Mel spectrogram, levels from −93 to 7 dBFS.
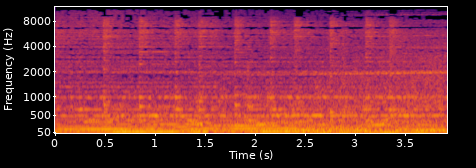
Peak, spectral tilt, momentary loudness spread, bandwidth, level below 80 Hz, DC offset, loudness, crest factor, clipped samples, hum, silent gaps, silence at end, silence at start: -4 dBFS; -5 dB/octave; 2 LU; 11.5 kHz; -20 dBFS; under 0.1%; -16 LUFS; 12 dB; under 0.1%; none; none; 0 s; 0 s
